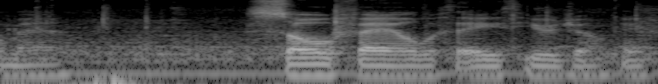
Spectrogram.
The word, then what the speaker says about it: Aether: So fail with the Aether jumping. Ether jumping, I think it's pronounced actually. Ether. I'm pretty sure it's Ether. Yeah, it's probably Ether.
